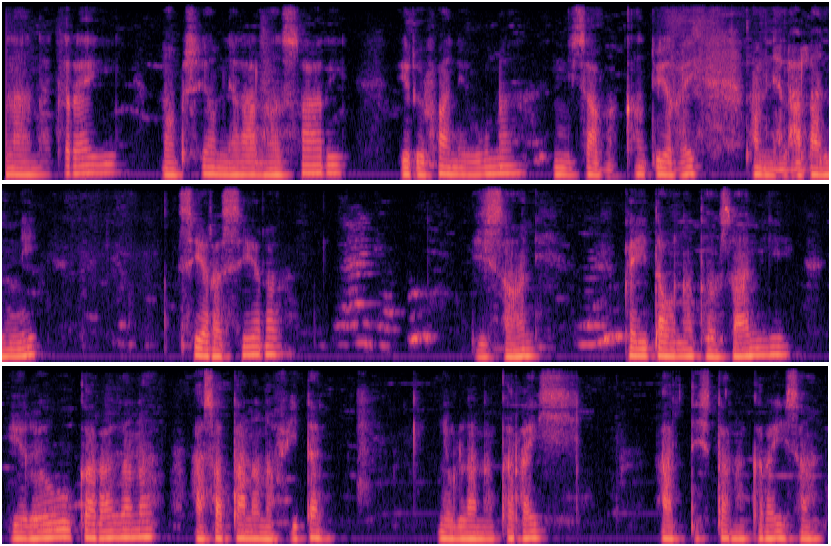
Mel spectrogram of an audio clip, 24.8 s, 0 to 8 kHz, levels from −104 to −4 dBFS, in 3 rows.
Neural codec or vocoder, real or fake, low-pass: none; real; 7.2 kHz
